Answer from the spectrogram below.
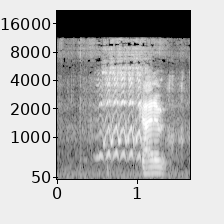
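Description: A goat lets out a single loud, quavering bleat that wobbles in pitch and turns harsher and more nasal toward the end, with nothing else over it.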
